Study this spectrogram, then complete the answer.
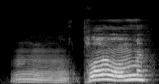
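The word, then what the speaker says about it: Plame: does it mean valerie plume plume sounds like a feather a feather in your cap plume rhymes with flume which is where you go down in the water park down the flume valerie plume was the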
